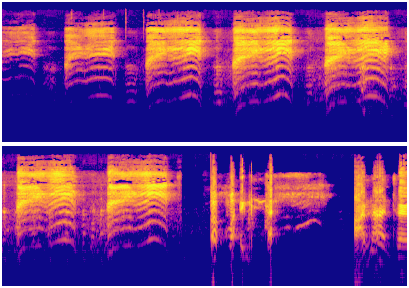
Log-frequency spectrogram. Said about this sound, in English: Did you know that the screaming hairy armadillo screams when it gets scared? I absolutely love the animal pick of the week, which is fantastic. This is the screaming hairy armadillo. Do you want to hear it?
